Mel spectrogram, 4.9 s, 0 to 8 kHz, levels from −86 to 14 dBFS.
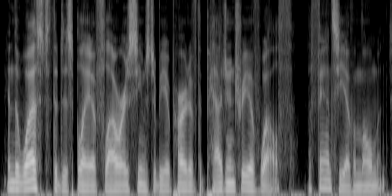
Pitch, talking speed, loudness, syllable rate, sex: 105 Hz, 255 wpm, -18 LUFS, 6.1 syllables/s, male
